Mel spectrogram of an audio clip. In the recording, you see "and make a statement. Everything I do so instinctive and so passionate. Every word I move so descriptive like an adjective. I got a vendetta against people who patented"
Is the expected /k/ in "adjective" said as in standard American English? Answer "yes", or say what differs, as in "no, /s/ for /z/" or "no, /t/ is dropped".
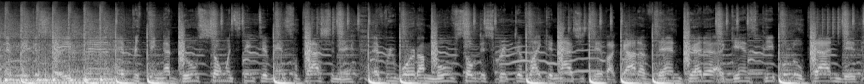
no, /k/ is dropped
